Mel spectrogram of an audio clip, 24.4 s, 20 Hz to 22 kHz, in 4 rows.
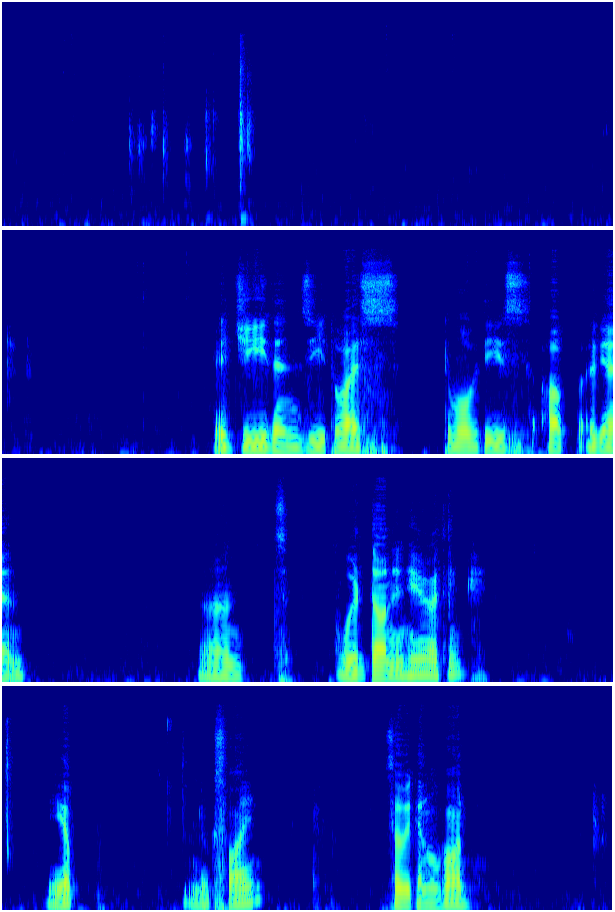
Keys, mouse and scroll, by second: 1.7 KP_0, 3.3 scroll down 3, 3.6 alt+a, 3.8 click, 4.1 scroll down 1, 4.4 click, 4.7-5.7 scroll up 6, 5.4 middle click, 5.9 g, 7.9 click, 8.2 scroll up 1, 8.6 click, 8.9 middle click, 9.3 g, 11.0 alt+a, 11.3 click, 11.5-12.9 scroll down 3, 11.7 middle click, 13.1 alt+a, 13.6-14.3 scroll down 6, 14.0 middle click, 15.1-15.5 scroll down 2, 15.4 middle click, 15.6 shift+middle click, 16.0-16.6 scroll down 2, 16.2 middle click, 16.7 ctrl+space, 17.4 shift+middle click, 17.6-18.0 scroll up 2, 17.9 middle click, 18.2 shift+middle click, 18.7 scroll down 1, 18.8 middle click, 21.5 ctrl+space, 22.2 scroll down 1, 22.3 shift+middle click, 22.7 scroll up 1, 23.0 shift+middle click.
